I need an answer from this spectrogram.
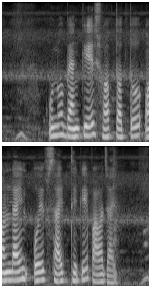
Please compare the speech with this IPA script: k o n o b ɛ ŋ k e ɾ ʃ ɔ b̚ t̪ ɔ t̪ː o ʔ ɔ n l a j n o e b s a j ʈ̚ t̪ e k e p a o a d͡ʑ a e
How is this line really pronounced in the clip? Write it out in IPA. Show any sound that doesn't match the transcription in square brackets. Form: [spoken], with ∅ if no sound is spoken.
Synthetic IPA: k o n o b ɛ ŋ k e ɾ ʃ ɔ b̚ t̪ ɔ t̪ː o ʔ ɔ n l a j n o e b s a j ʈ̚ [t̪ʰ] e k e p a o a d͡ʑ a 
